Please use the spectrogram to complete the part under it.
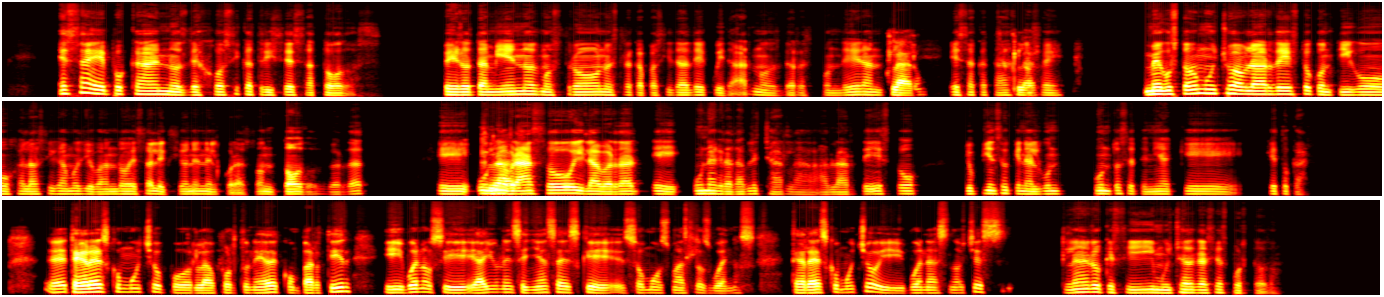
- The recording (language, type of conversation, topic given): Spanish, podcast, ¿Cuál fue tu encuentro más claro con la bondad humana?
- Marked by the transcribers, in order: other background noise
